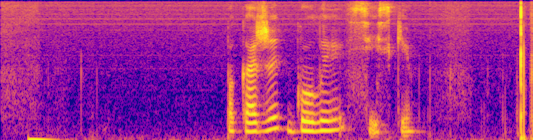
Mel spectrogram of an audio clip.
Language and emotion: Russian, neutral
